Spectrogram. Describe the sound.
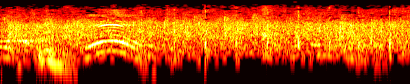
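A crowd applauds steadily, a dense, even wash of clapping that holds for several seconds, with a few brief voiced tones rising and falling early on.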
